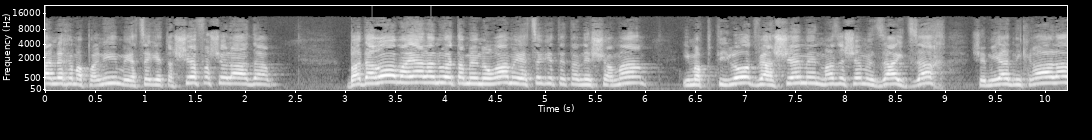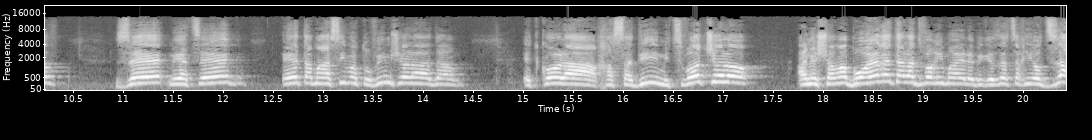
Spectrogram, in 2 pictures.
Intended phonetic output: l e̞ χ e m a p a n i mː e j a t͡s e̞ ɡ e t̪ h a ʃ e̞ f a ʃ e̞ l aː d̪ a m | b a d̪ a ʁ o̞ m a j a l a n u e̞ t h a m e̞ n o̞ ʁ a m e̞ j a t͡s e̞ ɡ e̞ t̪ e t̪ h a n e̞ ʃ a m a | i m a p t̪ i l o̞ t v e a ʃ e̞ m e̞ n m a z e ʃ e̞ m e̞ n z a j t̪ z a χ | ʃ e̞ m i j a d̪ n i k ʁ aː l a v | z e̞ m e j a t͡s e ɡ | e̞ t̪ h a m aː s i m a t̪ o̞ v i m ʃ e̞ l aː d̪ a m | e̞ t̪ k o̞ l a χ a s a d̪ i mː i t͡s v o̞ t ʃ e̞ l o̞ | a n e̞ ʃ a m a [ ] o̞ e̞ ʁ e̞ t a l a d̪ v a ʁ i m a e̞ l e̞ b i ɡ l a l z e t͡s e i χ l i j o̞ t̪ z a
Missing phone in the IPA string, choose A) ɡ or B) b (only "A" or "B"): B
